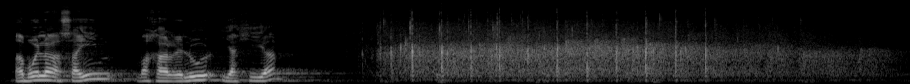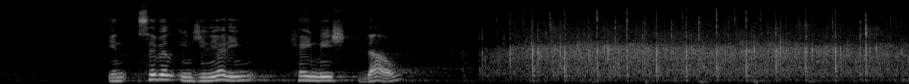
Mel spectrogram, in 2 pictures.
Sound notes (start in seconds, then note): 3.6 audience applauding; 13.7 audience applauding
